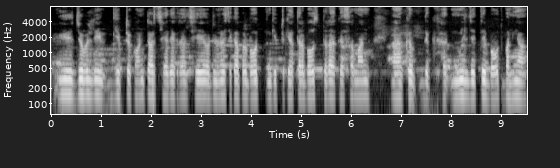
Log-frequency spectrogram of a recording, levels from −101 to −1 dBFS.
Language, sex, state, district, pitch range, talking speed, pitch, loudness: Maithili, male, Bihar, Begusarai, 140-145 Hz, 150 wpm, 140 Hz, -21 LUFS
